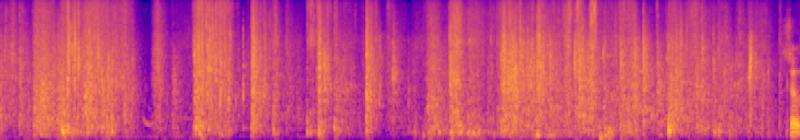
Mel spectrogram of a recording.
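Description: Crumpled packing paper crinkling and rustling in irregular bursts as it is pulled out of a cardboard shipping box.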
